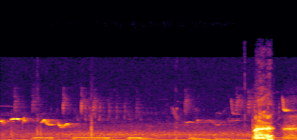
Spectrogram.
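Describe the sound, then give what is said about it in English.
A wood pigeon coos a rhythmic phrase of soft, low notes, always ending on an offbeat, with faint higher birdsong around it and a brief rustling burst near the end. “There's the pigeon over there, wood pigeon.”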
